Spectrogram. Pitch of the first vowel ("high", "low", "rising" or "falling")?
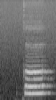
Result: high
